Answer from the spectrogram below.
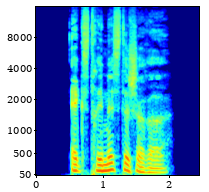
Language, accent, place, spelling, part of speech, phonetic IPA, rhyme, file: German, Germany, Berlin, extremistischere, adjective, [ɛkstʁeˈmɪstɪʃəʁə], -ɪstɪʃəʁə, De-extremistischere.ogg
- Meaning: inflection of extremistisch: 1. strong/mixed nominative/accusative feminine singular comparative degree 2. strong nominative/accusative plural comparative degree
